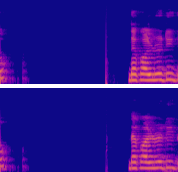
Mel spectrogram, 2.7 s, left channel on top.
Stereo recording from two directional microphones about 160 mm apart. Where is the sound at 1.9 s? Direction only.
15° right (ahead or behind).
